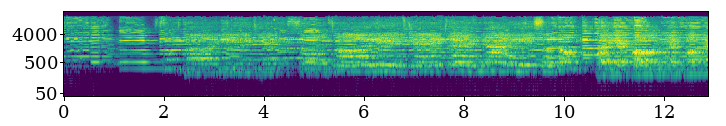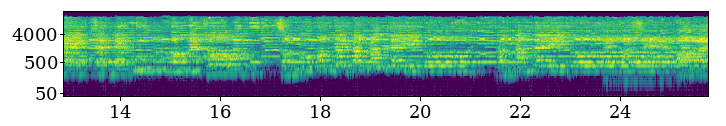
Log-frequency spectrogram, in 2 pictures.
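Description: Chamber choir singing a Norwegian folk-song arrangement in held chords, quieter for the first two seconds and then fuller.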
